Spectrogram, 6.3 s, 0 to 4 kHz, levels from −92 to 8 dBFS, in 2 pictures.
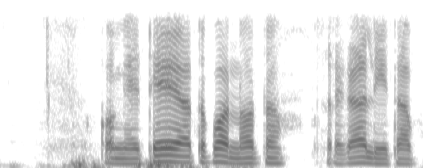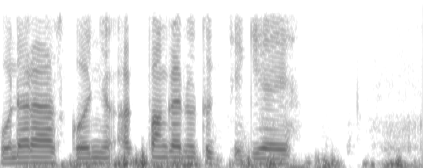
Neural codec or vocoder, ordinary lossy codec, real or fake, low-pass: none; none; real; 3.6 kHz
